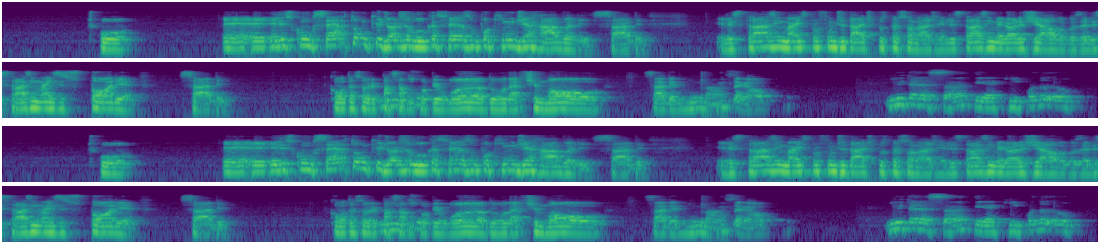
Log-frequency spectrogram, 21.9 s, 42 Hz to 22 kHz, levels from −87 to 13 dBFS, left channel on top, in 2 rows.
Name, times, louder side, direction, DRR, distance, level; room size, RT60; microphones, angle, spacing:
voice 1, 2.2-6.4 7.2-12.3 12.8-13.2 14.3-17.0 17.4-17.9 18.3-18.6, left 2 dB, 35° left, 0.4 m, -20 dB
voice 2, 14.7-15.2 17.9-18.5 19.8-21.7, right 1 dB, 30° right, 0.6 m, -27 dB
4.2 x 2.2 x 2.9 m
head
